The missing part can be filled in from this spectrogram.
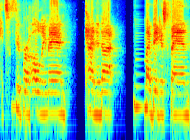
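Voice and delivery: slow, confiding stage whisper. Half-whispering to a companion in character during the game: half-whispering in character. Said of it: "whisper in Draconic to Khan".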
